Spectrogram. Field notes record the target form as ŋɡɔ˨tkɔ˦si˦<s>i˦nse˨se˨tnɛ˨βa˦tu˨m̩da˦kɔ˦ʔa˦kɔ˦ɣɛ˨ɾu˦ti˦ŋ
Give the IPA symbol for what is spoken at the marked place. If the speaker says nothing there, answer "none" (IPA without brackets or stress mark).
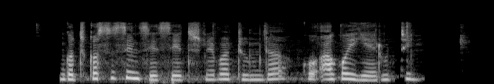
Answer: s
